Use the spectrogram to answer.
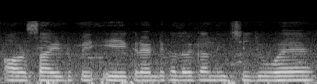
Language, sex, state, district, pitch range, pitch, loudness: Hindi, female, Punjab, Kapurthala, 190-195 Hz, 190 Hz, -16 LUFS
